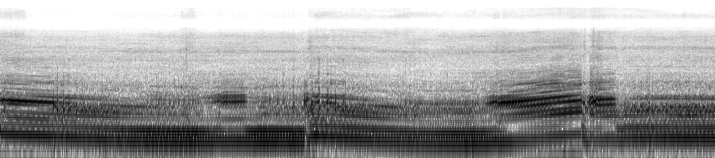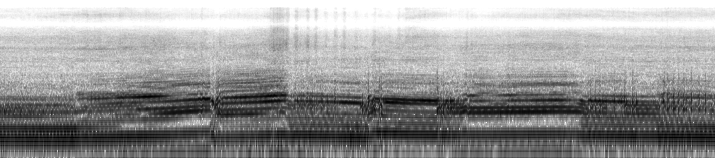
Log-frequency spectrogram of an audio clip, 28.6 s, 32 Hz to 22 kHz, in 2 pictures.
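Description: KTM 1290 Super Adventure S's V-twin engine through an aftermarket exhaust, pulling hard with its revs rising and then dropping sharply at gear changes several times.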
